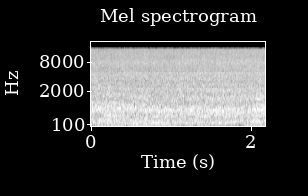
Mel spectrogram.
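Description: Public fountain's water jets splashing into the basin: a steady, even rush of water.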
